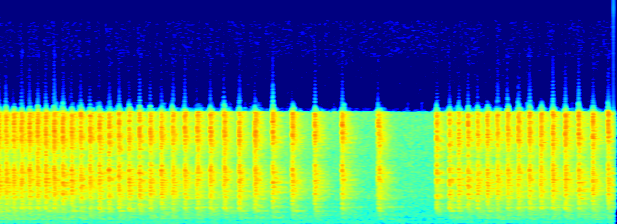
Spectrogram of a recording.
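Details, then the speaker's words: Chinese carbon clincher rear wheel spun by hand: crisp freehub ratchet clicks slowing as it coasts down, described as really loud versus a Mavic wheel; normal freehub clicking. "you hear that loud clicking noise with the chinese carbon clinchers that i'm talking about so look at this so that's really loud"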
